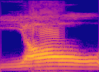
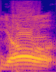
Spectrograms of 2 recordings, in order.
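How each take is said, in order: First: It is exaggerated with a very long L. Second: It is said naturally with a short L.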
